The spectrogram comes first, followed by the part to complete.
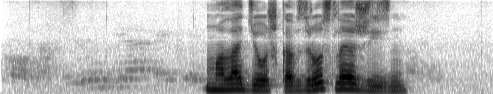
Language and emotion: Russian, neutral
